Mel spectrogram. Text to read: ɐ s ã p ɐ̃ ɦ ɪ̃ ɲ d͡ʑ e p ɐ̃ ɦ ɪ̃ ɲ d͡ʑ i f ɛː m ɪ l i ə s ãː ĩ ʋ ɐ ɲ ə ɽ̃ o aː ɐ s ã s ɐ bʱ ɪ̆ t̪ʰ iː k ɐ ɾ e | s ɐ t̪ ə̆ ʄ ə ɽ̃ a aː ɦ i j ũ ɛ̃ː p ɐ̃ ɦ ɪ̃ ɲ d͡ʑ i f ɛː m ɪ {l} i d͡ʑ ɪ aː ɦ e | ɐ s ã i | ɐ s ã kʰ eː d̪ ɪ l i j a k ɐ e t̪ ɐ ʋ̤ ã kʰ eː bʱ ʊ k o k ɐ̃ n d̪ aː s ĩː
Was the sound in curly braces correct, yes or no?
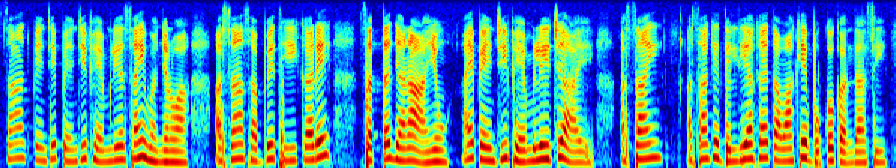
yes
